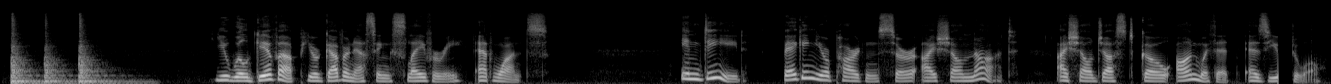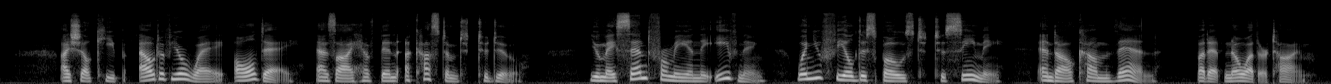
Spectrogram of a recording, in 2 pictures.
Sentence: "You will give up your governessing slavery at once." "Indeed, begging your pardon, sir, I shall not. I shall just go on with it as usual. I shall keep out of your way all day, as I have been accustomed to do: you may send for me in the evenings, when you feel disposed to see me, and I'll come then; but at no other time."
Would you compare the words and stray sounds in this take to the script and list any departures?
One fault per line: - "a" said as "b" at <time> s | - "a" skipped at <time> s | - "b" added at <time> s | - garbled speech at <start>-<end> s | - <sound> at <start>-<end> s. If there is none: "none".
- thud at 0.1-1.7 s
- dropout at 12.8-12.9 s
- "evenings" said as "evening" at 20.5 s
